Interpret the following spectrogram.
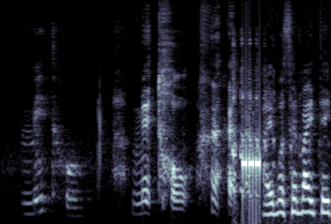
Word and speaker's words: métro: Alexa, como se fala metrô em francês? Metrô, em francês é métro.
